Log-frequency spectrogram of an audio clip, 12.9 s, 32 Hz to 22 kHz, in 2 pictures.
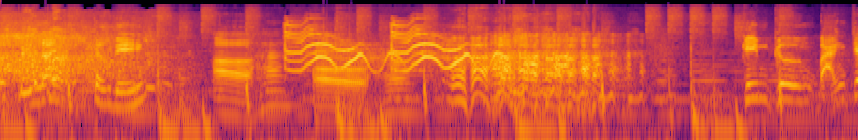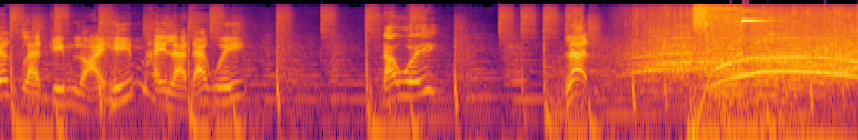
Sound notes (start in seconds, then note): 3.0 laughing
